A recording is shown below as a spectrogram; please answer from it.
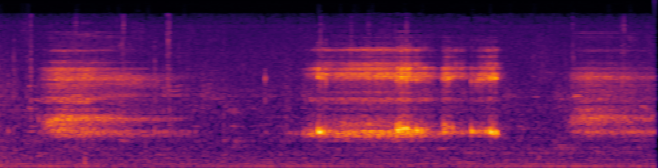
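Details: Buzzy, tonal in-and-out snoring from a powered Snoring Santa Christmas ornament, an electronic imitation of snoring rather than a real sleeper.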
